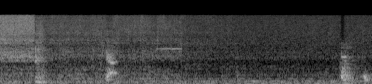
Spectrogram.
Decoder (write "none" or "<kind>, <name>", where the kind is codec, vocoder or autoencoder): vocoder, BigVGAN v2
